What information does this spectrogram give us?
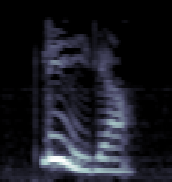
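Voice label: "力量", Mandarin; chinese-flashcards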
